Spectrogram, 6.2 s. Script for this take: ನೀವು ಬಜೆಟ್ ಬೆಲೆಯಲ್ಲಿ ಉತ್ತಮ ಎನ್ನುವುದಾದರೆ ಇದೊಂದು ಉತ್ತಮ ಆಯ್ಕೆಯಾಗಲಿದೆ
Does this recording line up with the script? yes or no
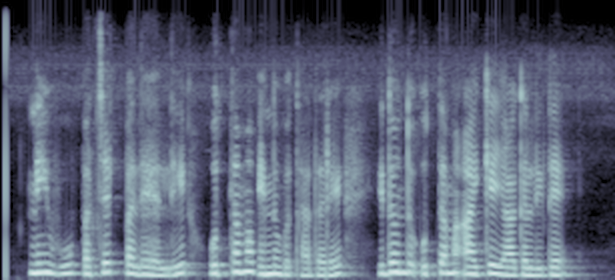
yes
